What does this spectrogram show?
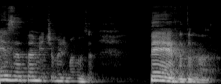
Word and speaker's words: perdre: A gente inverte o R com o E. E aqui o E no francês ele não vai ser pronunciado, tá? Ele é realmente ultra discreto. Então, termina a tua pronúncia no R, perdre.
